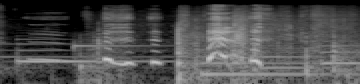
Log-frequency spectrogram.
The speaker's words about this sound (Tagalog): Umiiyak na naman si mama sa kusina. Puntahan ko na nga siya doon.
